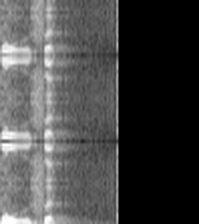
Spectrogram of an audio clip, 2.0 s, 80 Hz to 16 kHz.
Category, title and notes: Speech > Solo speech
Boing in Italian ("punf")
My kid saying "punf", which in Italian describes the sound of something falling on the floor ..probably like a "boing" in English :) Recorded with a Tascam Portacapture X6
kid, punf, boing, voice, italian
